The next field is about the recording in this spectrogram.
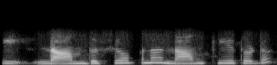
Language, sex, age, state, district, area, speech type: Punjabi, female, 45-60, Punjab, Jalandhar, urban, conversation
